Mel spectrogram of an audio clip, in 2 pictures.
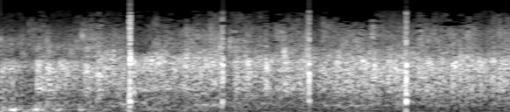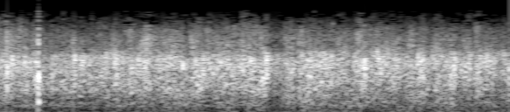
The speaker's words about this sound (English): Just simply to say to you that we all gave you that round of applause because we know you are the future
